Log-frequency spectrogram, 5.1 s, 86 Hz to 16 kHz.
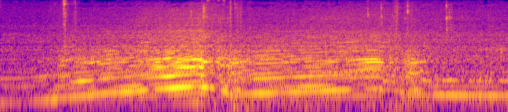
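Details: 2005 Ferrari F430 V8 with 23,400 miles, push started after a dead battery; strong V8 rising smoothly through the revs, clean crisp note pulling up and easing off; normal acceleration.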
